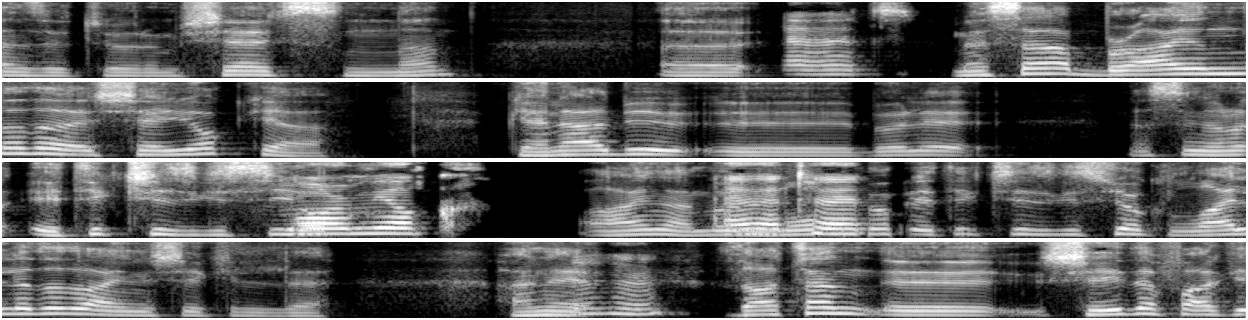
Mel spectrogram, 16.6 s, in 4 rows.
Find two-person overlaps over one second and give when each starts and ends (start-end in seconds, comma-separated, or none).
none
